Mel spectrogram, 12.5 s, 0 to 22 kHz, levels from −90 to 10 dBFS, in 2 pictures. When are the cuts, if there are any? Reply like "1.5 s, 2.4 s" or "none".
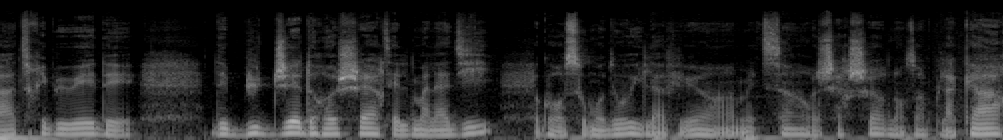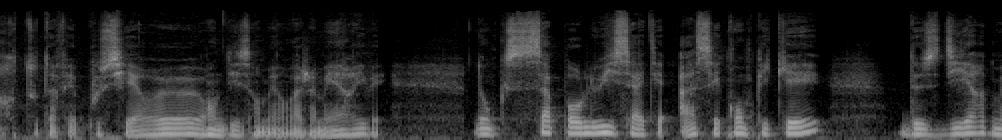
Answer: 2.4 s, 5.1 s, 9.2 s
